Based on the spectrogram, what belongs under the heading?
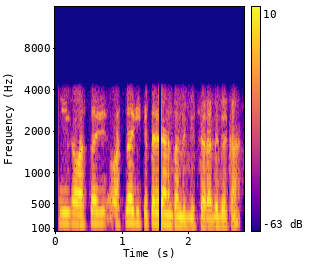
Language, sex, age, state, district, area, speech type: Kannada, male, 18-30, Karnataka, Gadag, rural, conversation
